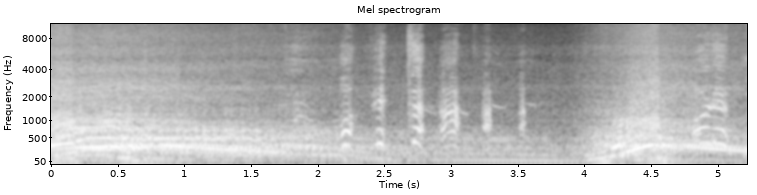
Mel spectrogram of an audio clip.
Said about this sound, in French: Après avoir quitté l'aéroport, le sauveur pontif met la pédale au plancher et affole le compteur de vitesse.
